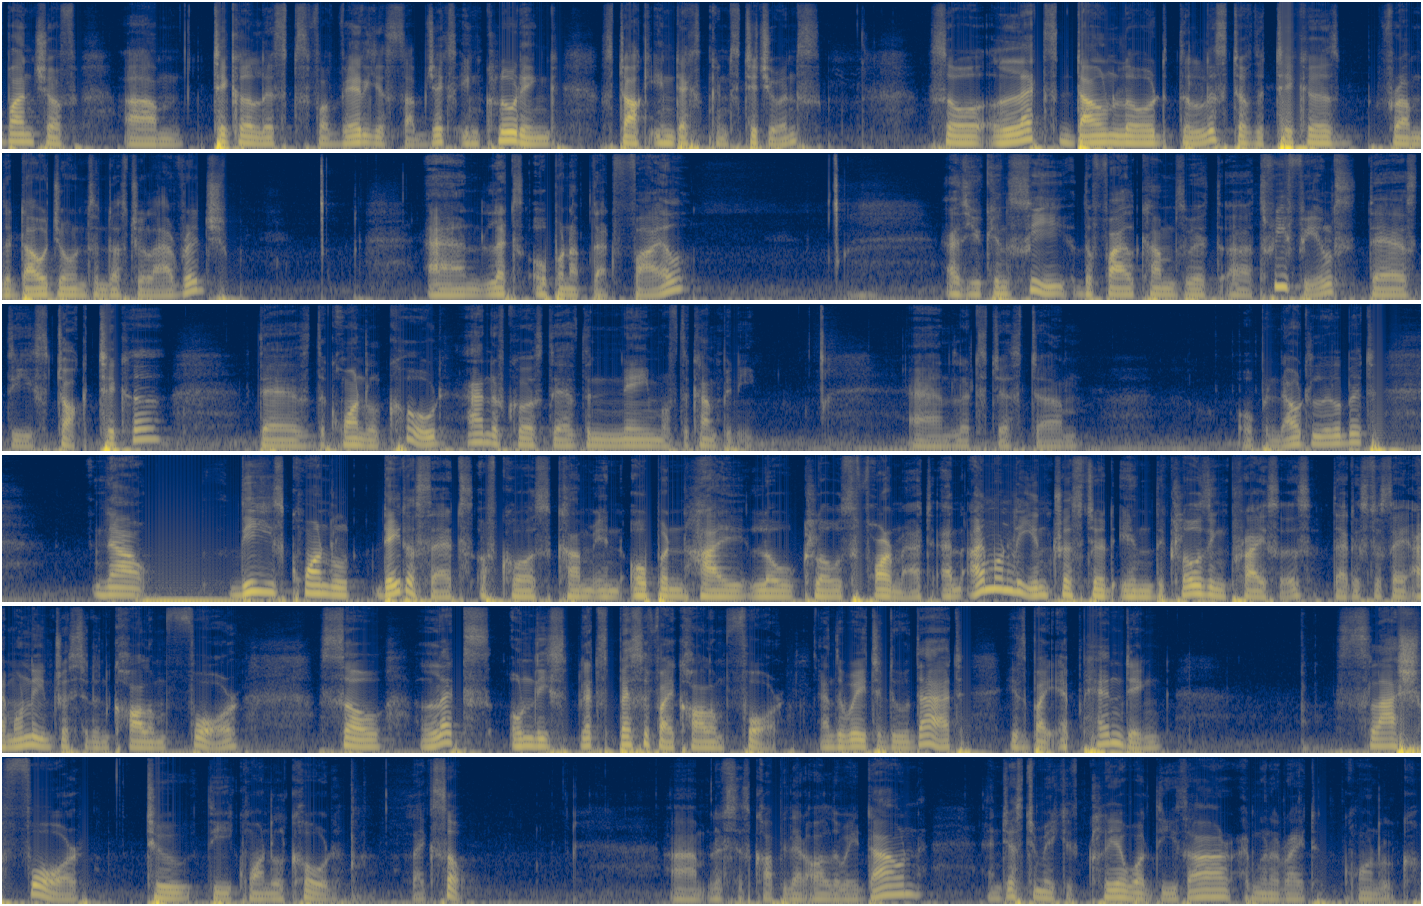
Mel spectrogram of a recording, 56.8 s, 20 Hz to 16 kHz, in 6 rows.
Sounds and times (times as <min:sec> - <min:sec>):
Speech: 0:00.0 - 0:05.5, 0:06.2 - 0:11.1, 0:12.3 - 0:14.1, 0:15.8 - 0:24.0, 0:25.0 - 0:26.2, 0:27.2 - 0:28.2, 0:29.0 - 0:45.6, 0:46.8 - 0:50.5, 0:51.8 - 0:56.7.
